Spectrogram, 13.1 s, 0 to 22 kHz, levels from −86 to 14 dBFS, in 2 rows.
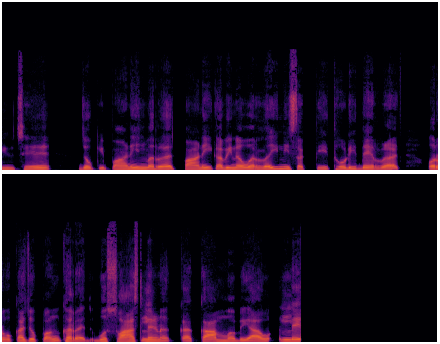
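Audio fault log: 11.01 s to end: audio dropout to a faint residue; the signal was likely lost while the path stayed live, so speech cuts abruptly to hiss about 55 dB down.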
